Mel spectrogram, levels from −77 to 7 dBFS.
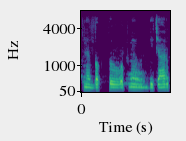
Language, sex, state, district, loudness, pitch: Hindi, male, Bihar, Gopalganj, -20 LUFS, 105 Hz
